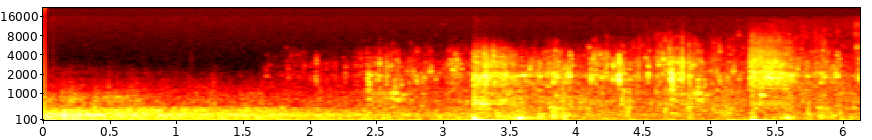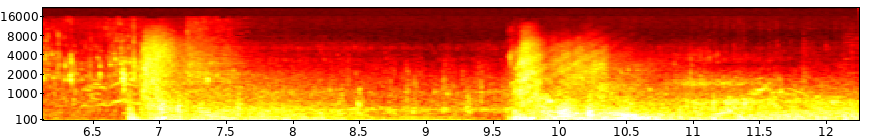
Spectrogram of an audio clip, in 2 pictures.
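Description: Muffled underwater ambience with a deep steady rumble and gurgling, a couple of dull thumps, and two sudden surges of churning, splashing water about seven and ten seconds in.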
